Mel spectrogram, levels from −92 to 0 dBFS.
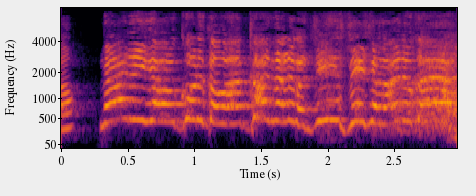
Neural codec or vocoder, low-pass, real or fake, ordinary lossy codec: none; 7.2 kHz; real; Opus, 64 kbps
